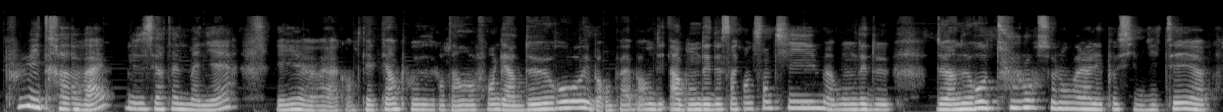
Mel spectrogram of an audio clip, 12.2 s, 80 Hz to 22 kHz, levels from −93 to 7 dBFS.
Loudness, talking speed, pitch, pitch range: -23 LUFS, 185 wpm, 185 Hz, 175-220 Hz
